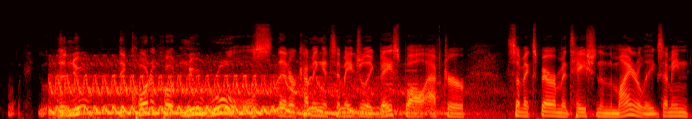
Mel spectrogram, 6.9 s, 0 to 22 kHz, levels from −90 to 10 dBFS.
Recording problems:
muffled; slightly; fading above 3.5 kHz
siren; loud; until 4.5 s; peak 4 dB above the speech

